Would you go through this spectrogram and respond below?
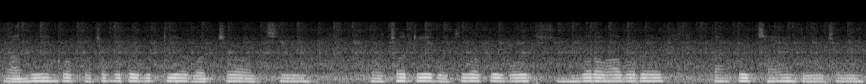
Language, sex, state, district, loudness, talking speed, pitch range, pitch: Odia, male, Odisha, Sambalpur, -15 LUFS, 105 wpm, 140-155 Hz, 150 Hz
